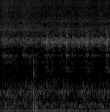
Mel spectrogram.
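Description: Faint clicking of the relays in a relay-logic Nixie clock as it counts rapidly through the minutes while setting the time.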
